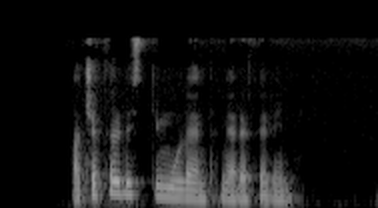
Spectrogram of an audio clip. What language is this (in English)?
Romanian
